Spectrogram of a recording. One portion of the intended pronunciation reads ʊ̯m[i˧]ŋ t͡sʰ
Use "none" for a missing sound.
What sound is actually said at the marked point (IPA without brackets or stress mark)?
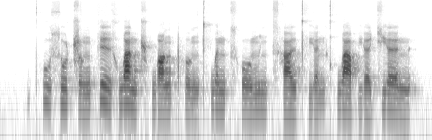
i˧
